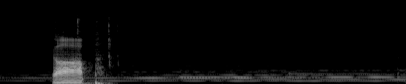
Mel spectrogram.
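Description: Quick burst of computer keyboard typing as a console command is entered in Fallout 4, a brief close clatter of keystrokes followed by a steady low hum.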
